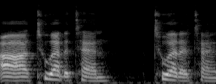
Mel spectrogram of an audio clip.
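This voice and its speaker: Over a very clean recording with a silent background, a woman talks at a moderate pace and medium pitch. Her tone is animated, with ordinary pitch variation. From Canada. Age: 20s. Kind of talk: casual storytime to camera. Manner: casual, profane, animated.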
